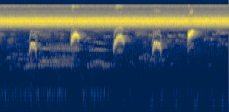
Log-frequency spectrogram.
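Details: Red-whiskered bulbul singing for caged-bird voice training: five separate arched, slurred whistles spaced roughly every second, alternating lower and higher, with faint chatter and steady hiss.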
